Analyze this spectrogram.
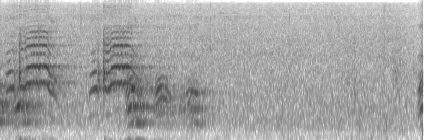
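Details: A wild pair of Panama amazons (Amazona ochrocephala panamensis), apparently in Panama, answering a person calling to them: two loud, harmonic, arching squawks about a second apart, then several shorter, lower, throaty notes fading away; faint background hiss.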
